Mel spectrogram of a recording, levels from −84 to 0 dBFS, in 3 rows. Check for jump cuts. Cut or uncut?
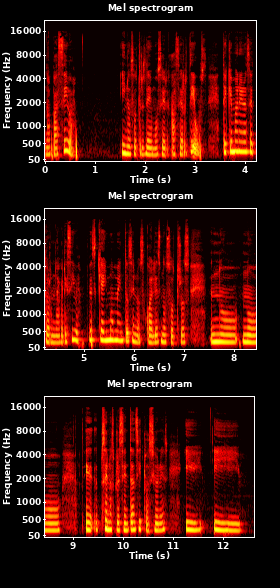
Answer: uncut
